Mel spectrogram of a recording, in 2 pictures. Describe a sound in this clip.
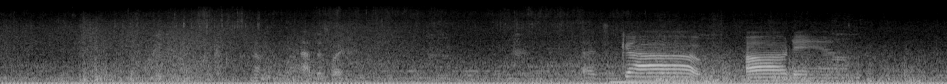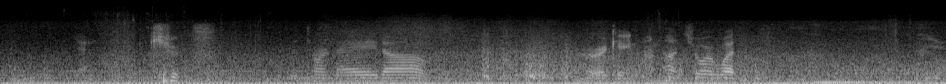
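Strong wind roars steadily.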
